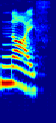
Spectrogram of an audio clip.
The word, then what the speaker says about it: knife: места никакие necklace или нож будет knife ни в коем случае не к knife или никос никита женские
